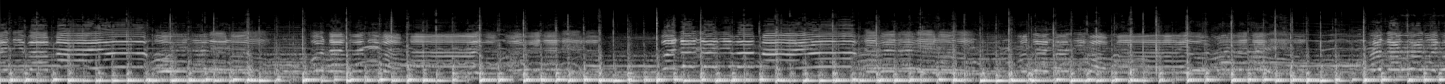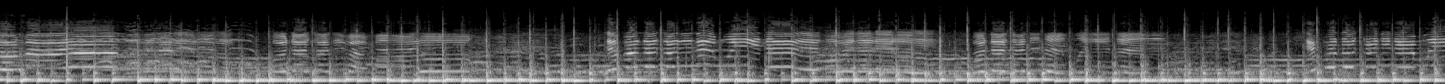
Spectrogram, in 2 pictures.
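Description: Traditional Zambian drumming: rapid, continuous hand strokes on tall wooden drums, with voices singing over it.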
